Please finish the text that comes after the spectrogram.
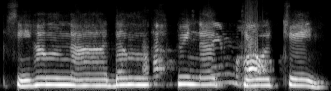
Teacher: અનુસ્વારનો ઉચ્ચારણ મકાર થાય છે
